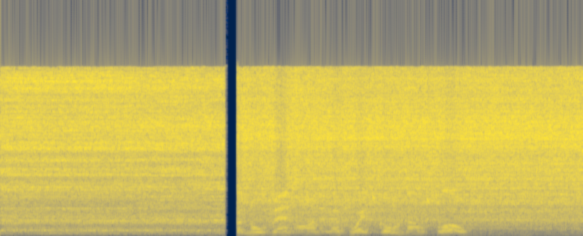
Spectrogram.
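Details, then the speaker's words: Kitchen sink drain after basket strainer replaced, sink filled and dumped: steady rush of draining water then irregular glugs and sucking gurgles as air is pulled through the trap, which has no vent to outside. "there's no vent see how it comes up that's what they call a forest route that should be going off in the wall and then venting outside"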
